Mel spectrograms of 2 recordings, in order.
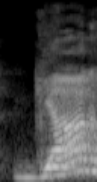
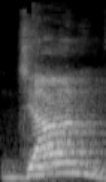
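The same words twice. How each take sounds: First: ज्ञान said as "gyaan", with a g and y; the everyday "gyaan" for ज्ञान; common gyan pronunciation. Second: ज्ञान said as "jaan", starting with ज; ज्ञान with a clean ज sound, no g; pure ज pronunciation. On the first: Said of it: "मेरे मुख से आप कभी भूल". (ज्ञान को "ग्यान" की तरह बोलें) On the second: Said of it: "उनको मैं ज के रूप में बोलता हूं". (ज्ञान को शुद्ध ज के रूप में "जान" बोलें) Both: Shown as a demonstration.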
